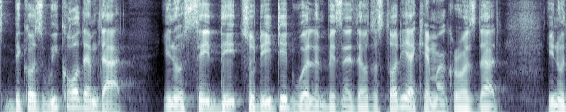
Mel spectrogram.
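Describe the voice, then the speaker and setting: An earnest young man from Nigeria talks straight to his podcast listeners, his Nigerian accent clear and his speaking voice sitting fairly low. A mild stammer comes through now and then, and his sentences run loose and encouraging, strung together with "you know" and "like.". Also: darkish tone. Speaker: podcast host. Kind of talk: solo motivational podcast talk.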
